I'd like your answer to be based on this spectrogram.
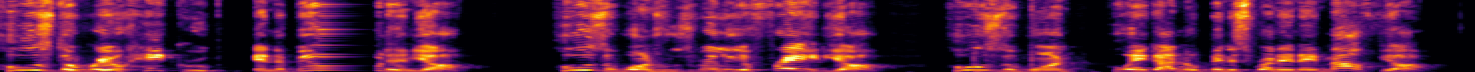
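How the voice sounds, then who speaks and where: A man's voice: very high voice, sing-song, normal speed. A man hosting a political livestream, talking in a combative, preachy way and calling his audience family. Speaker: livestream host.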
